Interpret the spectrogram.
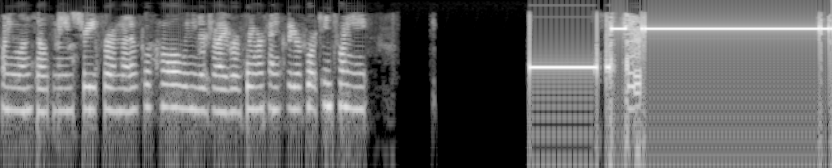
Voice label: Fire, dispatch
